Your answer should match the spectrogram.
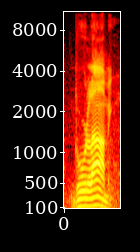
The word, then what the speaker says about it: Gorlami: Lo pronuncio correttamente? Sì, corretto. Gorlomi? Per cortesia, me lo ripeti ancora. Gorlami.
